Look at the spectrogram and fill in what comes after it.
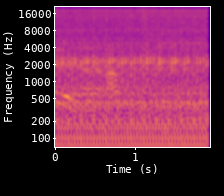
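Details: Diesel engine after starter motor repair (armature/commutator worn, rebuilt); needs two glow-plug cycles before starting. Steady, even diesel clatter at idle with regular low pulses, no misses or knocks; the engine now starts and idles healthily.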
